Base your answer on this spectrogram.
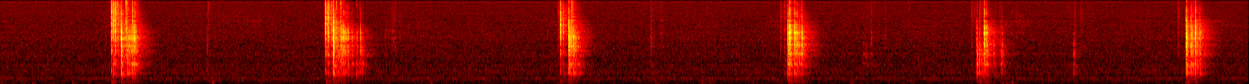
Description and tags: A plastic headset being dropped onto a wooden desk
bluetooth, wood, headset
